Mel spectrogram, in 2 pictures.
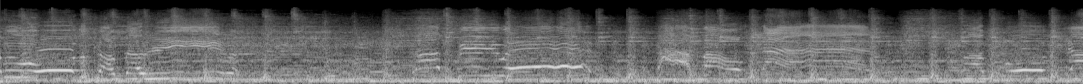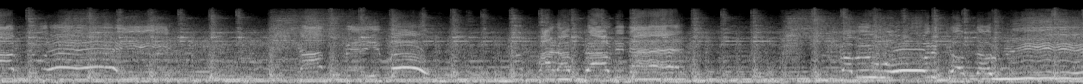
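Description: Live heavy metal band playing loud: distorted electric guitars, bass and drums, with a wavering high vocal or lead line over the top.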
